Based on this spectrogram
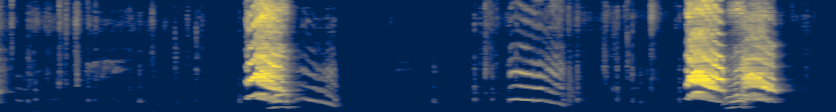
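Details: Parrot making three loud squawks a few seconds apart: coarse, broadband screeches that bend downward, with near silence between them.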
